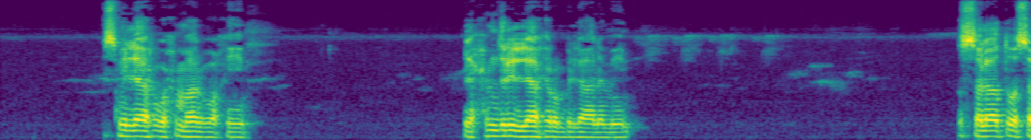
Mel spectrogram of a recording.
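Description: A middle-aged man speaks calmly and close up, with pauses.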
